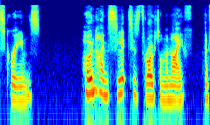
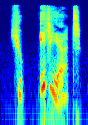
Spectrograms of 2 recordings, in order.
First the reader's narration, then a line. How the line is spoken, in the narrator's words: he hisses, tears clouding his vision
